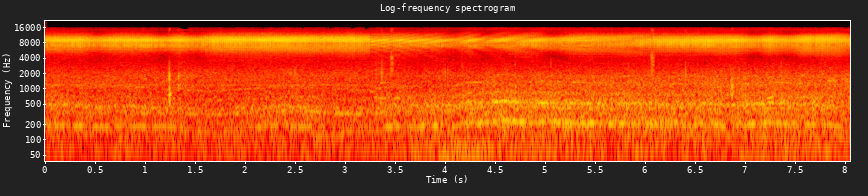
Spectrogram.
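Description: Steady high-pitched buzzing of insects, likely crickets or cicadas, that thins out for a few seconds mid-way, over a faint low hum.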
